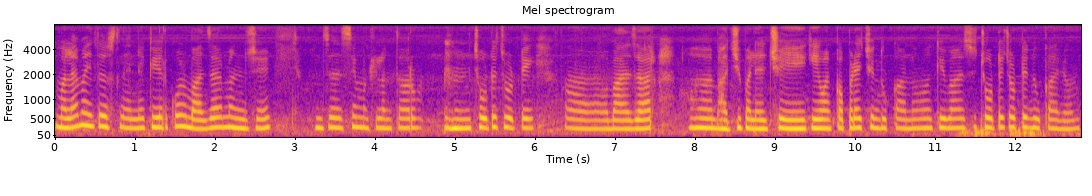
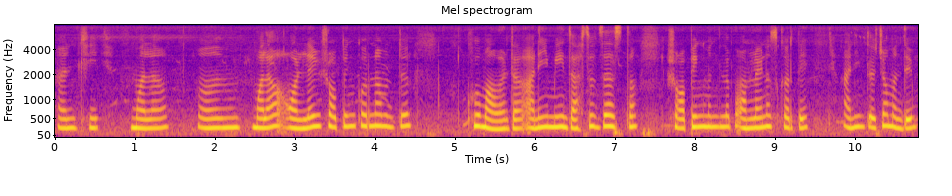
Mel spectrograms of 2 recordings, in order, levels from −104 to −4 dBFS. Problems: constant background noise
